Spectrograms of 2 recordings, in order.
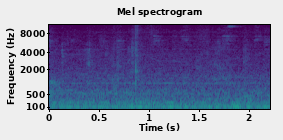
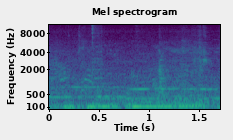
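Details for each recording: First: Microwave oven after replacing the magnetron filament, running for 1 minute with a glass of water inside; low, even hum with faint ticking. The previous loud drone is gone; heating is not yet confirmed. Normal running. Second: Microwave oven plugged in, customer complaint of noise and no heating: loud low buzzing hum that surges slightly, with no sign of normal heating; magnetron filament shorted to ground.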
